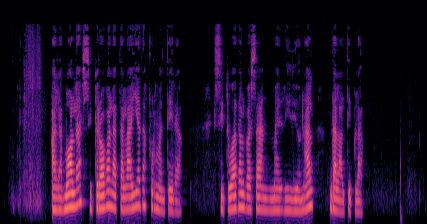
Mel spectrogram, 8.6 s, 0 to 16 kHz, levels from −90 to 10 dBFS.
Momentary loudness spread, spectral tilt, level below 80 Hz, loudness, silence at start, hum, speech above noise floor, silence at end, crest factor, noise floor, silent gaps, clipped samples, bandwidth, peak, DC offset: 16 LU; -6 dB/octave; -74 dBFS; -26 LUFS; 0.5 s; none; 47 dB; 1.3 s; 22 dB; -72 dBFS; none; under 0.1%; 11.5 kHz; -4 dBFS; under 0.1%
